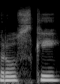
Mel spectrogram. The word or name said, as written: rusky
